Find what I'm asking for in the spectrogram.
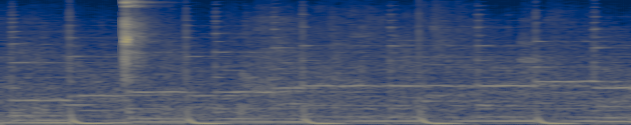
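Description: Cups of blooming green tea clink together in a toast at a Hong Kong food stop: one bright, sharp clink stands out early over a low, steady background hum.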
